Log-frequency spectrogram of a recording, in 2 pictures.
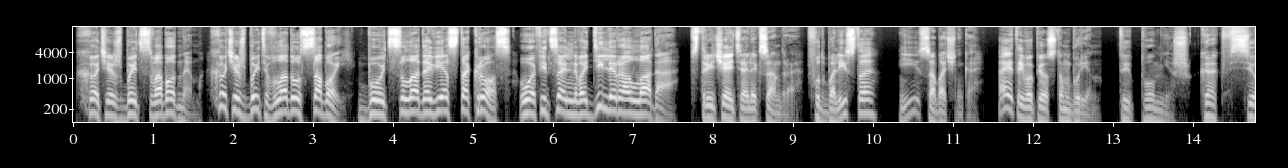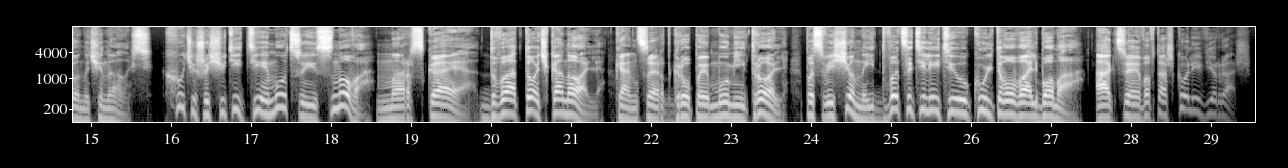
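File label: Russian Russia male sales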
